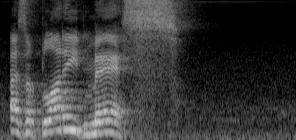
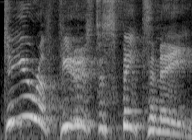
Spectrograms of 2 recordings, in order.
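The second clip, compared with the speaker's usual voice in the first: put-on high, indignant British accent; British bad-guy accent; 6 semitones higher than usual. Pilate to silent Jesus, indignant British villain accent. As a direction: play an affronted British villain, pitched up. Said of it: "all the bad guys have British accents".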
